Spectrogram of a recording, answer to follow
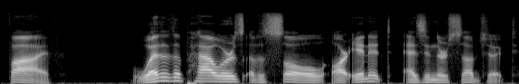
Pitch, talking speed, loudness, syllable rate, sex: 110 Hz, 160 wpm, -19 LUFS, 4.9 syllables/s, male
